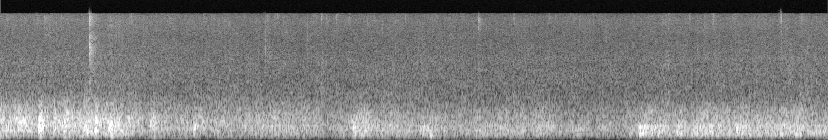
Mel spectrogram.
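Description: Thunder rumbling over steady rain: the loudest part in the first second or so, easing off, then a second rumble swells up about six and a half seconds in.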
